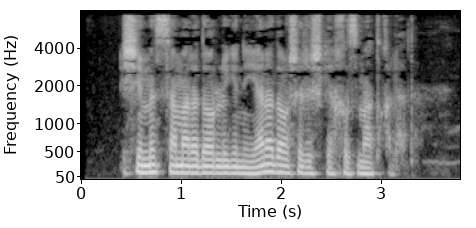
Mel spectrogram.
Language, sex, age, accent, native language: Uzbek, male, 25-34, Andijon, Uzbek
